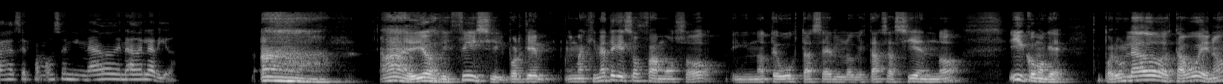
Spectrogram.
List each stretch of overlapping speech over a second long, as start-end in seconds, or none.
none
